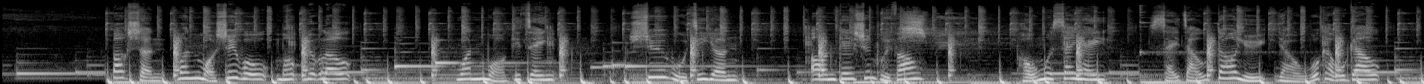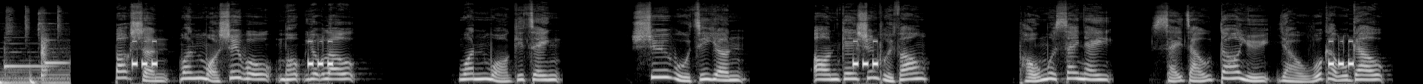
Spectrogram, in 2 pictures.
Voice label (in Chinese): 粤语品牌广告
